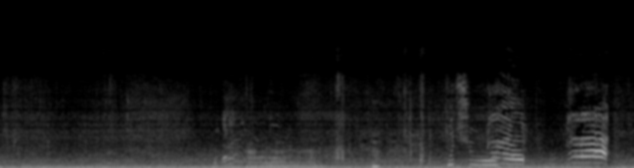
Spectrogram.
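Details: Stray cat on the street, being fed and petted, lets out two loud, insistent meows close together near the end, strongly harmonic and wavering, after quiet human speech and handling noises earlier on.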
